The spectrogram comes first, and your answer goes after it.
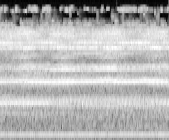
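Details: GE washing machine making noise on spin: loud, steady whining roar with a harsh hissing edge; worn drive motor bearing rather than the tub bearing.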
